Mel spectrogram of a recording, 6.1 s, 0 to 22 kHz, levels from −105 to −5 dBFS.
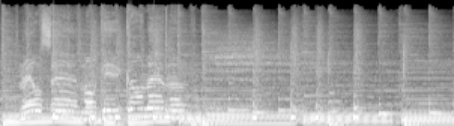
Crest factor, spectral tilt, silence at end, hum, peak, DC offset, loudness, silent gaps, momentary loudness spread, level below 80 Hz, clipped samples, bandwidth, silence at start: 10 dB; -5.5 dB/octave; 0 s; none; 0 dBFS; under 0.1%; -11 LUFS; none; 5 LU; -20 dBFS; under 0.1%; 19.5 kHz; 0 s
